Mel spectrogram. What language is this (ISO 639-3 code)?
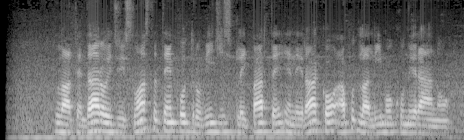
epo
